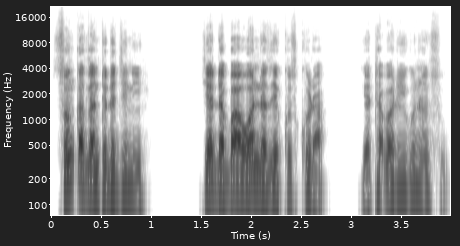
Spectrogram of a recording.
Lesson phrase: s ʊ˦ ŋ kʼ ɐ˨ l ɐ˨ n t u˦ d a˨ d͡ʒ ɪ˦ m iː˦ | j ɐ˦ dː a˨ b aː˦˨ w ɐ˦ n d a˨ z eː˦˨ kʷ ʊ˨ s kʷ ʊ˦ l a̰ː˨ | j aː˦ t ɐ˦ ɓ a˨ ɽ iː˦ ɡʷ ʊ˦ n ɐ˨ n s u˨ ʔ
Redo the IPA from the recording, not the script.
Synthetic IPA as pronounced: s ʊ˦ ŋ kʼ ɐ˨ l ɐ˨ n t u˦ d a˨ d͡ʒ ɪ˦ n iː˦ | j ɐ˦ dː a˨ b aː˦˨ w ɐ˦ n d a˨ z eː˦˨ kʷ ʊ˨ s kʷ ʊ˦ ɽ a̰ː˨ | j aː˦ t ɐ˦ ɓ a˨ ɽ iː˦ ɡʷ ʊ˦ n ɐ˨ n s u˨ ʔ

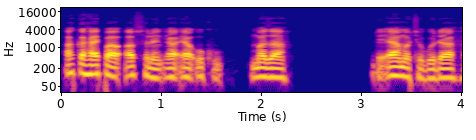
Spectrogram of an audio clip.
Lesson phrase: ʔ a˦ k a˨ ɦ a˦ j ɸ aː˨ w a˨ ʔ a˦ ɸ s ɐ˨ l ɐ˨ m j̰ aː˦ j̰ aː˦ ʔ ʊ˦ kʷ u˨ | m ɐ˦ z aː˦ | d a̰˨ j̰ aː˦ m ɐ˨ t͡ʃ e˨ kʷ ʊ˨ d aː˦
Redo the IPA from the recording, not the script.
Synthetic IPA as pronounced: ʔ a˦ k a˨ ɦ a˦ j ɸ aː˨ w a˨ ʔ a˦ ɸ s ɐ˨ l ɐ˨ m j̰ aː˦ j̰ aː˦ ʔ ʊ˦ kʷ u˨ | m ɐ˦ z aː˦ | d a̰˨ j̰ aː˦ m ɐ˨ t͡ʃ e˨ ɡʷ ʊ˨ d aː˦

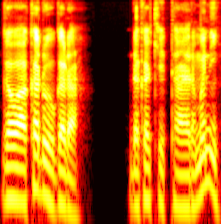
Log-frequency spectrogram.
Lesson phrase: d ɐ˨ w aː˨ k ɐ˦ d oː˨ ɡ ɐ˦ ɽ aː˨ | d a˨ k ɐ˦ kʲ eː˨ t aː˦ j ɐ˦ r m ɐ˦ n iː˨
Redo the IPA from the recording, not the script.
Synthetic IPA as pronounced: ɡ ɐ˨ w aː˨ k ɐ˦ d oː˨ ɡ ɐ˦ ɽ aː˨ | d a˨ k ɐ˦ kʲ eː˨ t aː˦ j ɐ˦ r m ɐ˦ n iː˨

